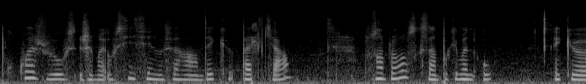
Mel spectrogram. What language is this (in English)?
French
